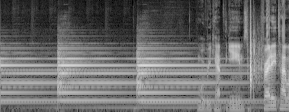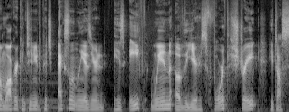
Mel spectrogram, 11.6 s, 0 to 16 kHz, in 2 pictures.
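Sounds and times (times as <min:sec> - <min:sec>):
large bell ringing: 0:00.0 - 0:07.8
speech: 0:04.3 - 0:11.5.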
